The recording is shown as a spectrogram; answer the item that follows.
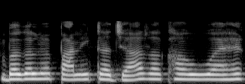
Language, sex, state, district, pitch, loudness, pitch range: Hindi, male, Jharkhand, Garhwa, 235 Hz, -14 LUFS, 230-245 Hz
